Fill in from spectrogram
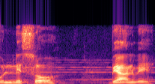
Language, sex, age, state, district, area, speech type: Hindi, male, 45-60, Madhya Pradesh, Gwalior, urban, spontaneous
